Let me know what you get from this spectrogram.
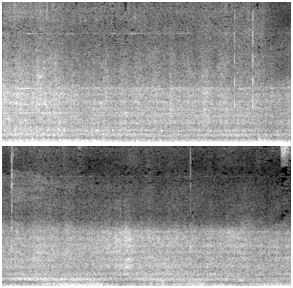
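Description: Freight train rolling away after passing, its low rumble slowly fading as the last tank cars recede.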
